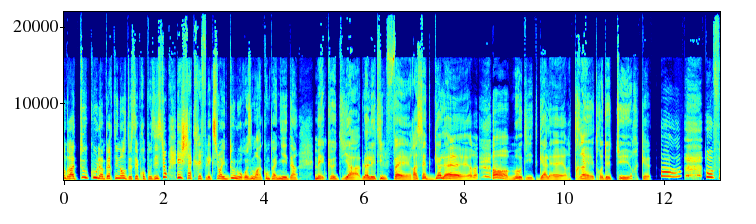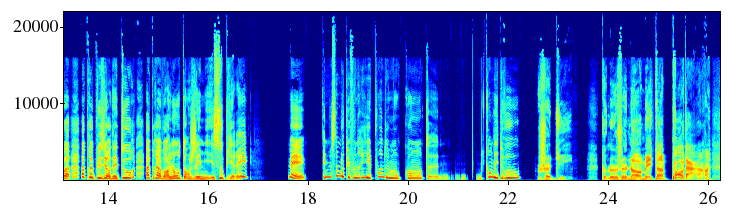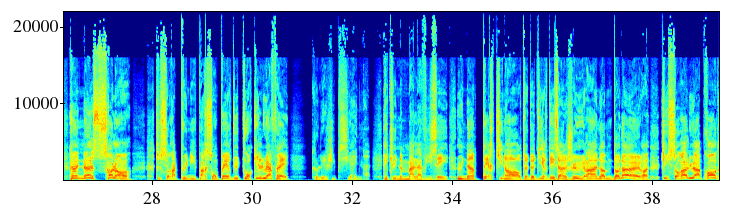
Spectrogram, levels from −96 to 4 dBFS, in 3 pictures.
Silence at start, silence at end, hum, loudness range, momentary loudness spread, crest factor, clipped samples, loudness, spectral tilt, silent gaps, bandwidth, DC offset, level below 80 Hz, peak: 0 s; 0 s; none; 5 LU; 10 LU; 16 dB; under 0.1%; -17 LUFS; -3 dB/octave; 17.21-17.25 s, 17.36-17.41 s, 18.21-18.25 s; over 20 kHz; under 0.1%; -54 dBFS; -2 dBFS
